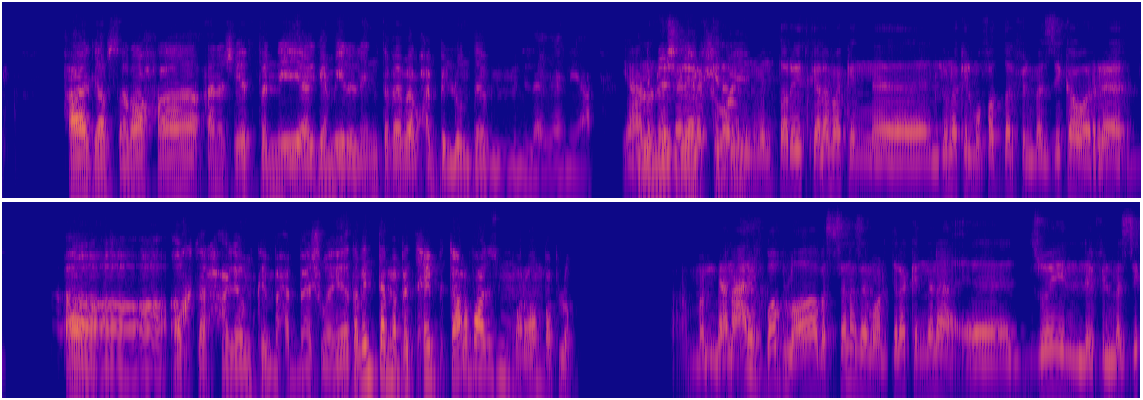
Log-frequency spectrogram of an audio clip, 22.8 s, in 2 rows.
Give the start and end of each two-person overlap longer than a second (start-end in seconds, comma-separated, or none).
6.3-7.6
